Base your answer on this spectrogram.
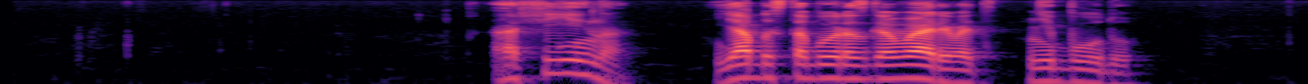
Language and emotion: Russian, angry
